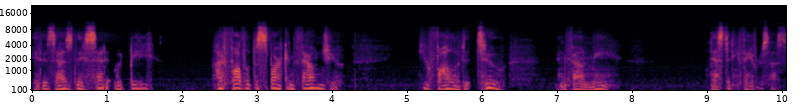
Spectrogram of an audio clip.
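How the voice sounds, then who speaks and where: Soft-spoken and shaky, a man puts on a character voice at a medium pitch with ordinary pitch variation, keeping a moderate pace broken by long, frequent pauses. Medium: actual play. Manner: stammering, trembling, reverent.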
